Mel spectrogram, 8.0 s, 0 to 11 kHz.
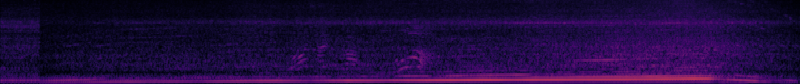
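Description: A Toyota Landcruiser 4WD engine revs hard as it climbs an offroad track near Coffs Harbour, a loud close drone rising steadily in pitch for several seconds before easing off, with no voices over it.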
